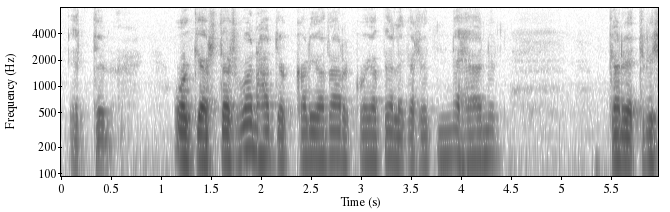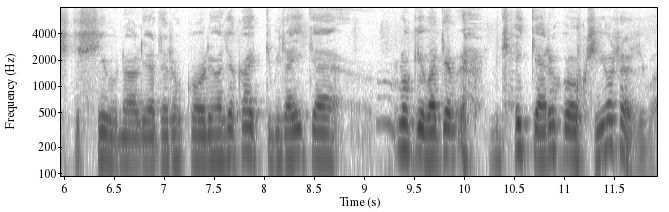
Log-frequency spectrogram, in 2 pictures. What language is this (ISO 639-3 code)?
fin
